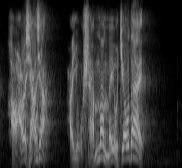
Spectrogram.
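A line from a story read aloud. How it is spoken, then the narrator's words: Stern police officer. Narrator (Chinese): 民警 厉声对他说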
